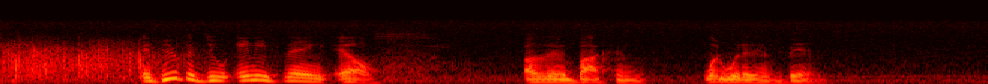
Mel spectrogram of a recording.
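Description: A man speaks with animation into a handheld microphone.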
